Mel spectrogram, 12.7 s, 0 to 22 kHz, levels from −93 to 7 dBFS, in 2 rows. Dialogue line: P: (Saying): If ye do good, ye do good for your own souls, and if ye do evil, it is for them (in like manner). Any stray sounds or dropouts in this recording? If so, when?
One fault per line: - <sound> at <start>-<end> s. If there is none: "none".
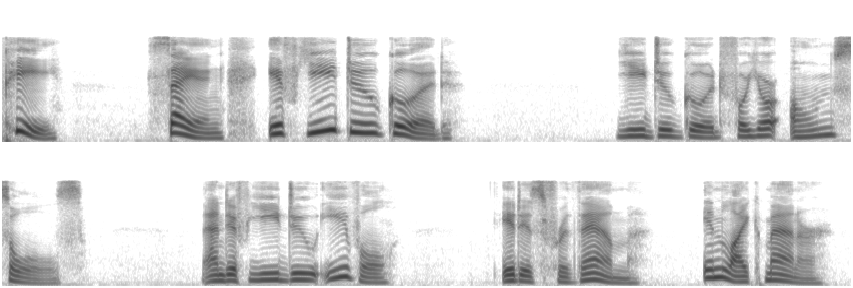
none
